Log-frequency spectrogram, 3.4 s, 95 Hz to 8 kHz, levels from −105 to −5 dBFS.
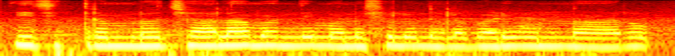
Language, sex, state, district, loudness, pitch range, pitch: Telugu, female, Telangana, Hyderabad, -16 LUFS, 205-215 Hz, 210 Hz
